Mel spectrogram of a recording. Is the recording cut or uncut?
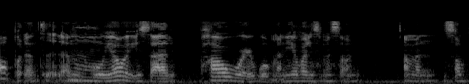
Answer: uncut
